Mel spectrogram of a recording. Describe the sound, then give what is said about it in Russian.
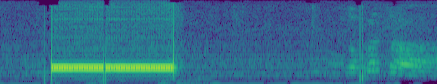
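A loud, steady electronic telephone touch-tone beep on a call to the Smolny telephone exchange sounds for just over a second with a tiny break midway, followed by a pause and then a quieter voice starting to speak. “Переведите ваш телефон в тоновый режим.”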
